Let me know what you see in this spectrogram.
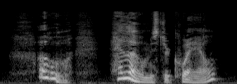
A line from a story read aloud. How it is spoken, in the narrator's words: she said nervously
